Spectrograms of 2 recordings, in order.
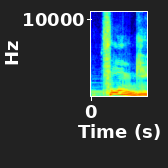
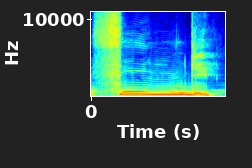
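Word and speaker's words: funghi: zaczynamy od kulinaria dzisiaj dalej fungi fungi grzybki grzyby pamiętacie g wymawiamy jak g nie nie f tylko fungi numer To jest częsta płacach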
